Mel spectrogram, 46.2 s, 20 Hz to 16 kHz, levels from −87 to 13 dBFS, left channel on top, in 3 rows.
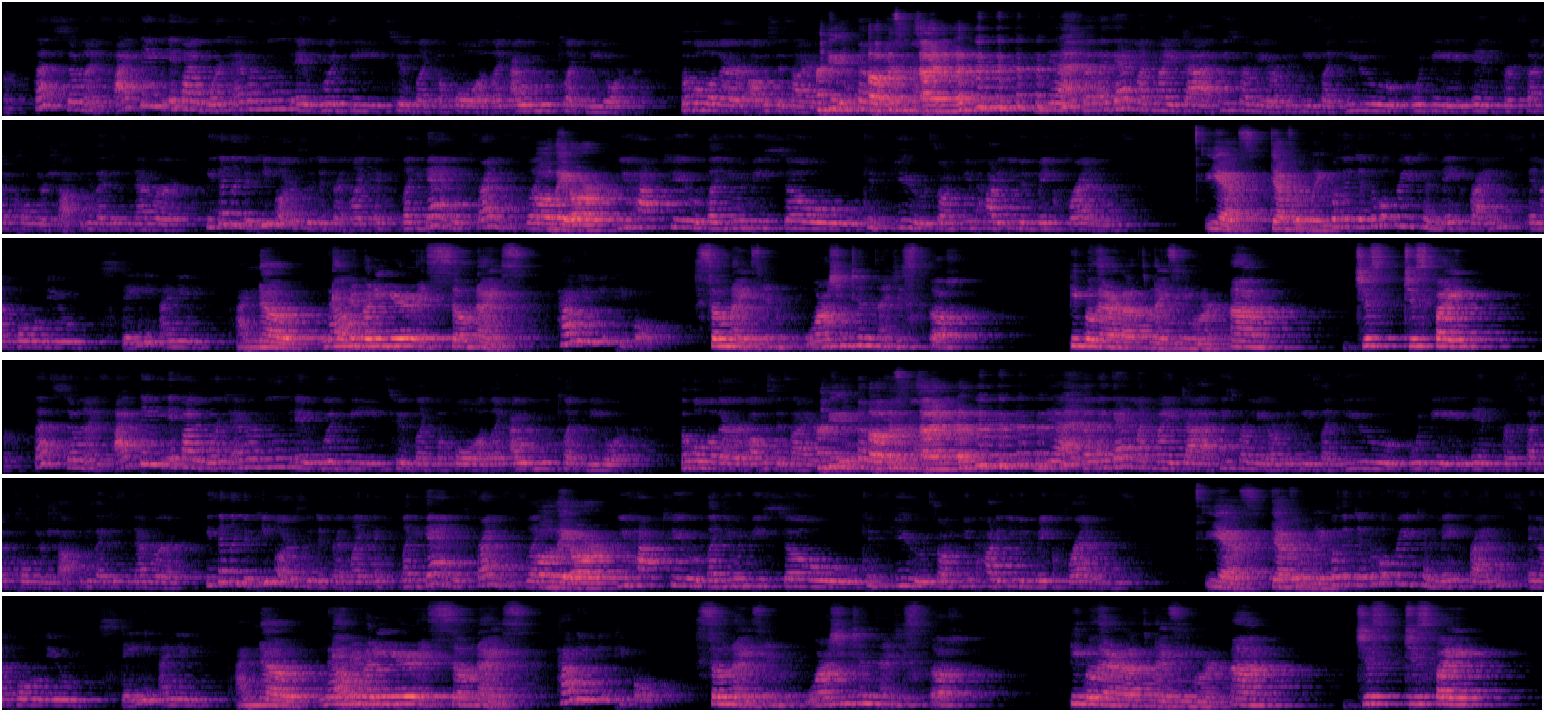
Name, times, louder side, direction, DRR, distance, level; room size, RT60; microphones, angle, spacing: voice 1, 0.3-6.2 6.8-9.2 10.3-17.1 17.5-20.8 21.6-26.6 28.3-32.8 33.2-33.7 34.0-34.4 36.4-37.3 41.6-41.8, equal, 50° right, -6 dB, 0.9 m, -39 dB
voice 2, 8.1-8.8 9.2-10.1 10.3-10.8 20.7-21.4 27.4-27.8 28.1-28.6 33.2-33.8 34.1-35.9 37.9-40.5 41.5-43.5 44.4-45.5, left 2 dB, 45° left, -3 dB, 0.5 m, -31 dB
2.5 x 2.3 x 3.5 m, 1.1 s
head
